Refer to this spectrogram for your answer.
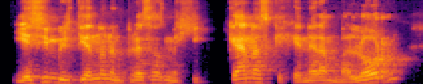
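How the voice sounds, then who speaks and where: A man's bright, sharp tone moves at a moderate pace with lively intonation. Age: 30s. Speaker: startup CEO. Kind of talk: interview.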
